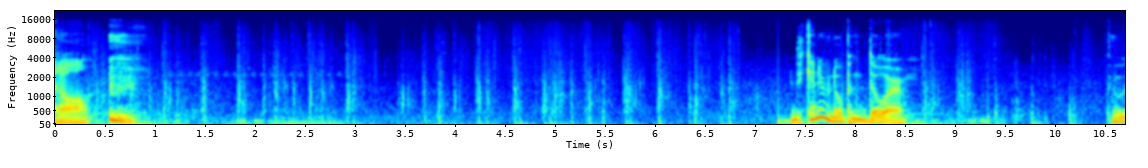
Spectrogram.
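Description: Footsteps walk steadily over stone and wooden boards.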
